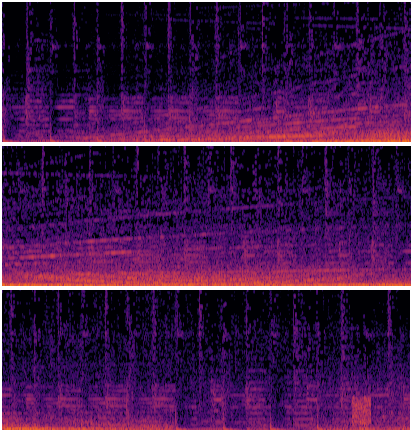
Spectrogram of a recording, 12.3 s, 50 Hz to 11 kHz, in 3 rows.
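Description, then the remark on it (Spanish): An electric car drives along the road on a 200-kilometre route toward Durazno, with a high motor whine that glides up and down in pitch over steady tire rumble, with rain pattering and ticking throughout. “como era de esperarse, el clima no mejoró, acá vamos haciendo ruta y no para la lluvia.”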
